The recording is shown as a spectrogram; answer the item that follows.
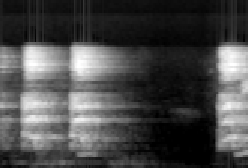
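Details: Rocky, a pet Golden Retriever, barks while being teased about getting angry: two quick loud barks close together, a pause of about a second, then another sharp bark.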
